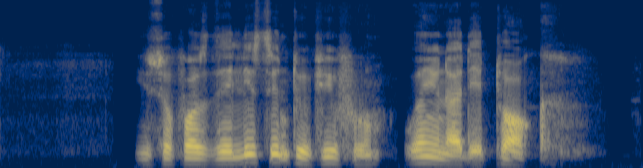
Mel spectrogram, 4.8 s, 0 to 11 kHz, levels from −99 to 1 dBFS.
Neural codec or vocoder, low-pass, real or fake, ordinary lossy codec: none; none; real; none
